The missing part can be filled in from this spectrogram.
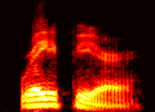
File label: "rapier", American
